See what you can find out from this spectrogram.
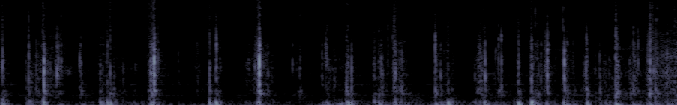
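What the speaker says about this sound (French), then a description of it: "Je kiffe à mort le bruit de ce clavier." Soft, rapid clicks and taps from typing on a membrane computer keyboard, irregular keystrokes in quick bursts with slightly heavier presses now and then, close and quiet with no voices.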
